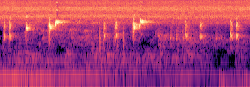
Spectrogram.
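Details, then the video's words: {'caption': 'Wild male sooty-headed bulbul in breeding condition, used as a lure to prompt other bulbuls to sing: short sharp chirps and slurred whistled notes in small bursts, spaced through the clip over a steady high hiss.'} "Pancingan Burung Kutilang Gacor Birahi Agar Cepat Bunyi"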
